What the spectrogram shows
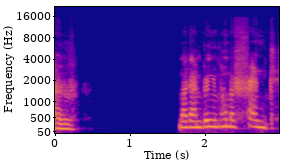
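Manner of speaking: high, muffled mutter, as if mouth covered. Speaker retells a man talking with a pamphlet to his mouth: muffled muttering. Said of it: "he just mutters like with the pamphlet to his mouth".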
